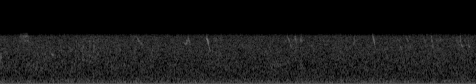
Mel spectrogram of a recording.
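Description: Scattered short, high bird chirps over a steady hiss.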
